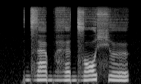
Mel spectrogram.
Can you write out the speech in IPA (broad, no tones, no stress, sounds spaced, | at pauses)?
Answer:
d͡z æ bʱ ɛ d͡z ɔ ɕ ø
